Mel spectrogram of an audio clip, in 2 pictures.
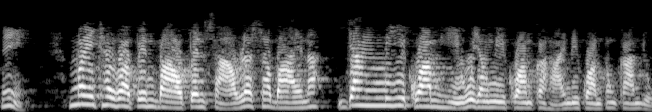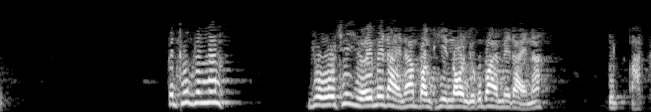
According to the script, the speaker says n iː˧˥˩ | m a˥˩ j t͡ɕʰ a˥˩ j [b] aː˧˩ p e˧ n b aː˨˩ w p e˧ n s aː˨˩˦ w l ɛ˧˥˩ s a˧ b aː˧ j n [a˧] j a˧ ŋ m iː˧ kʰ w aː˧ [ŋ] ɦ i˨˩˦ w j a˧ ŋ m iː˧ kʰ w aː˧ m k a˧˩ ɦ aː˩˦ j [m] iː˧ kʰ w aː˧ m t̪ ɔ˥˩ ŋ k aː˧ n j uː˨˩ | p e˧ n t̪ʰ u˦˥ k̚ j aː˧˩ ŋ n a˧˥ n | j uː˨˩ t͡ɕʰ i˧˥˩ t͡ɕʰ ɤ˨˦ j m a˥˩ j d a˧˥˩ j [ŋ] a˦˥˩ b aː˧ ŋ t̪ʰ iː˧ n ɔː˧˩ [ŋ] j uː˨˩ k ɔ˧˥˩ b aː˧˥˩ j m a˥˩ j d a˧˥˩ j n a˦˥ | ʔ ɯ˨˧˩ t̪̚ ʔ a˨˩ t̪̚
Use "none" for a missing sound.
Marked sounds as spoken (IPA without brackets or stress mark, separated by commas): w, a˦˥, m, m, n, n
